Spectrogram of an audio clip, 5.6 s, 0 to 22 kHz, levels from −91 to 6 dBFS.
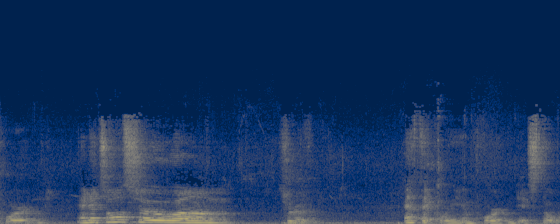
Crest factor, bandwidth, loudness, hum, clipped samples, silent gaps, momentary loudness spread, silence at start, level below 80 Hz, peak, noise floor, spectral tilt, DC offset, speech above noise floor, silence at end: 16 dB; 12 kHz; -29 LUFS; none; under 0.1%; none; 19 LU; 0 s; -58 dBFS; -14 dBFS; -51 dBFS; -5.5 dB/octave; under 0.1%; 22 dB; 0 s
